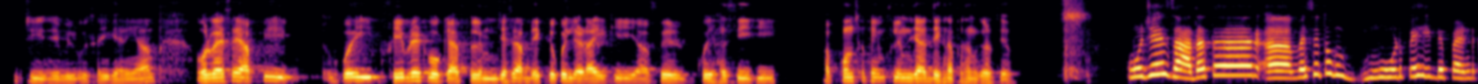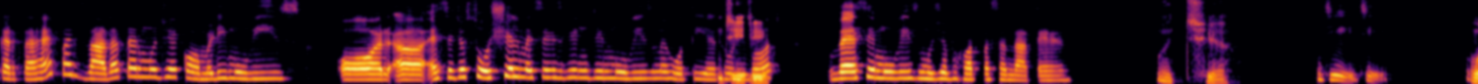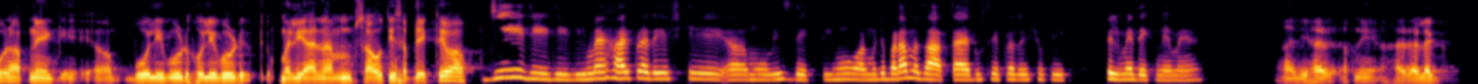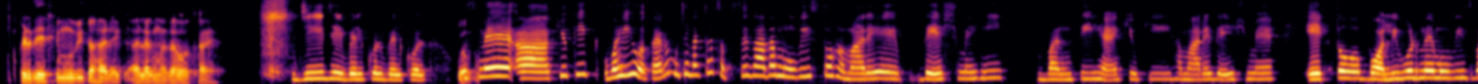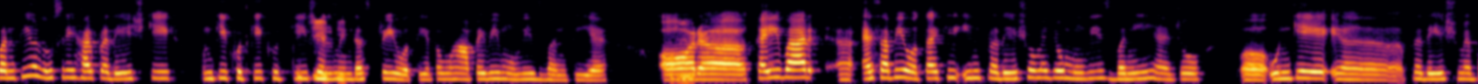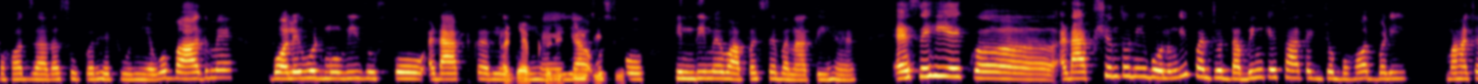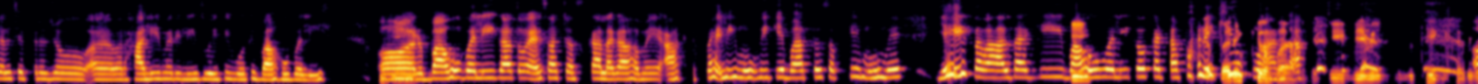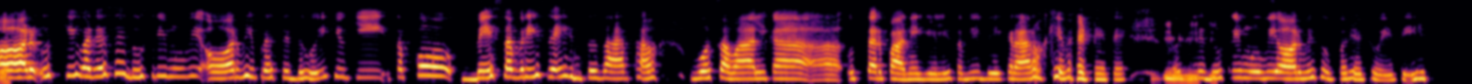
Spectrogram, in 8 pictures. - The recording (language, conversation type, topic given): Hindi, unstructured, क्या फिल्म के किरदारों का विकास कहानी को बेहतर बनाता है?
- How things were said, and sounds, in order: in English: "फेवरेट"; sniff; in English: "मूड"; in English: "डिपेंड"; in English: "कॉमेडी मूवीज़"; in English: "सोशल मेसेजिंग"; in English: "मूवीज़"; in English: "मूवीज़"; other noise; in English: "साउथ"; other background noise; in English: "मूवीज़"; sniff; unintelligible speech; in English: "मूवीज़"; in English: "मूवीज़"; in English: "मूवीज़"; in English: "मूवीज़"; in English: "सुपरहिट"; in English: "मूवीज़"; in English: "अडैप्ट"; in English: "एडैप्ट"; in English: "एडॉप्शन"; in English: "डबिंग"; in English: "रिलीज़"; laughing while speaking: "पहली मूवी"; laughing while speaking: "क्यों मारा?"; laugh; laughing while speaking: "होके बैठे थे"; in English: "मूवी"; in English: "सुपर हिट"; laughing while speaking: "थी"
